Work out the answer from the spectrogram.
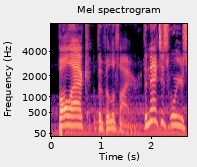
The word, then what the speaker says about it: Balak: Malevolent, and their champion, the man whose name literally rhymes with Ballsack. Balak the Vilifier.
